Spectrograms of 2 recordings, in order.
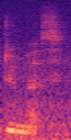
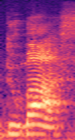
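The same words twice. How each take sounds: First: The name is pronounced the English way. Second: The name is pronounced the French way. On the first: "I think in English it's Dumas" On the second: "it's called in, in French"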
